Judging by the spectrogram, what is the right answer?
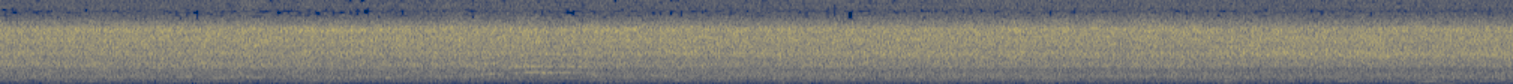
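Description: Steady, loud rush of a small waterfall, its water cascading and sheeting over rock slabs close by.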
